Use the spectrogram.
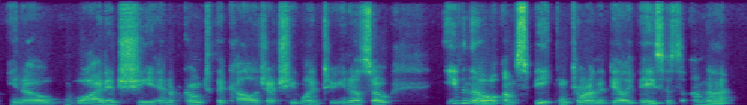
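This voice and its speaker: A middle-aged man explaining things conversationally as an interview guest, with a slightly husky voice, over a video call. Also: mid-range voice, darkish tone, distant mic, poor audio. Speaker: interview guest, company founder. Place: indoor room on a video call. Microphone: wireless earbuds.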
